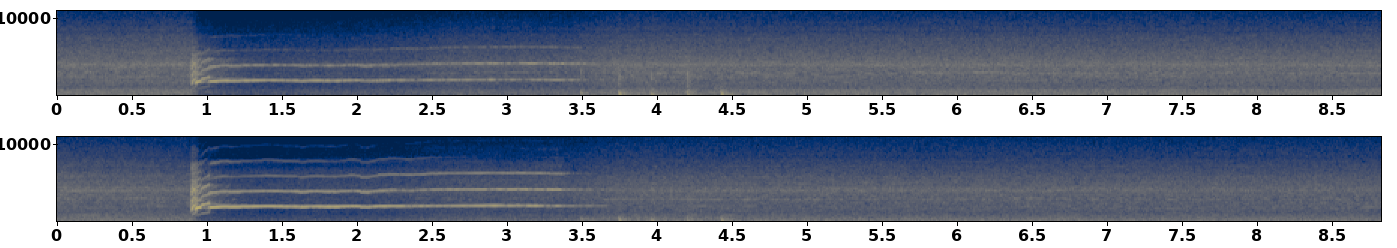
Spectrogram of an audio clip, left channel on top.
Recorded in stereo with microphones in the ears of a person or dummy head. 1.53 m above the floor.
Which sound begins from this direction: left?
Knocking, at 3.5 s.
